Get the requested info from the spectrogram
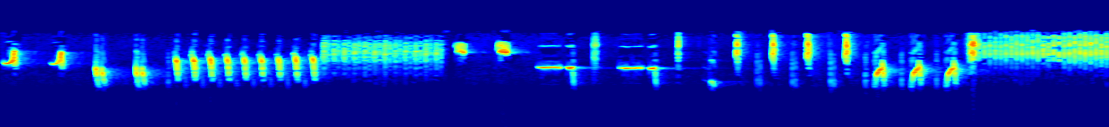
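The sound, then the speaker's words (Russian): A Eurasian bullfinch calls and sings, a busy run of rapid trilled notes, short whistles and buzzy phrases repeating with no pauses and no voices. “И записать голос снегиря тоже редкость.”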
